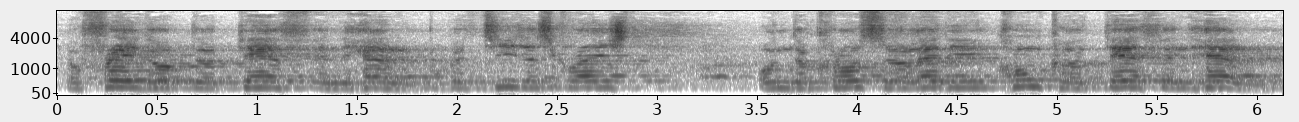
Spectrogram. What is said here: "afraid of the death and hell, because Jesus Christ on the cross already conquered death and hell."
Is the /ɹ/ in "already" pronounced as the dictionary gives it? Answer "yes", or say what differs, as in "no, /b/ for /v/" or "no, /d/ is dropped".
no, /ɹ/ is dropped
